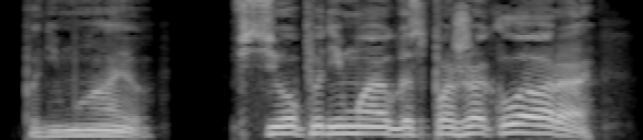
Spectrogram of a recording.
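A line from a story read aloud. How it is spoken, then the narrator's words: Wretched priest's moan. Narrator (Russian): Простонал несчастный патер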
